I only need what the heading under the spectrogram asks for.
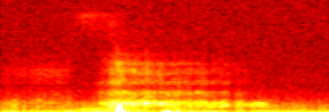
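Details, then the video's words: A sleeping pug with one paw curled under makes sleeping sounds. There is a single sharp snort near the middle, followed by softer snuffling breaths over a low indoor hum. "Pug with paw curled under makes cute sounds while sleeping"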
